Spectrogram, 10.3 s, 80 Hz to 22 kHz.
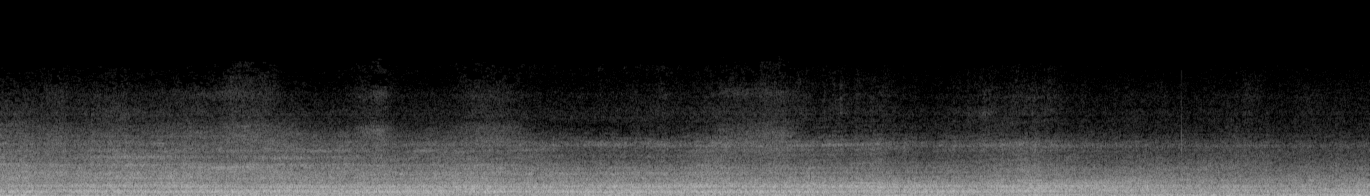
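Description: Diesel trains running on the far track: a Grand Central HST moving away, then a Direct Rail Services Class 66 locomotive with its two-stroke diesel engine running. A loud, steady engine noise with no sharp knocks or breaks.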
